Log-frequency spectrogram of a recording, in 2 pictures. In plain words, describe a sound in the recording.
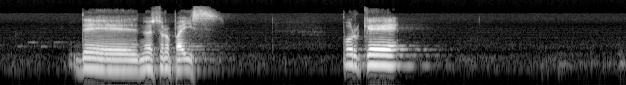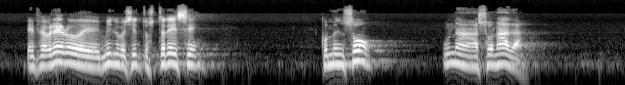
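An elderly man speaks slowly and solemnly into a microphone, with long pauses.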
